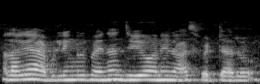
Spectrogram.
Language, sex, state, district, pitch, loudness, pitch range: Telugu, female, Andhra Pradesh, Annamaya, 205 Hz, -14 LUFS, 200-210 Hz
